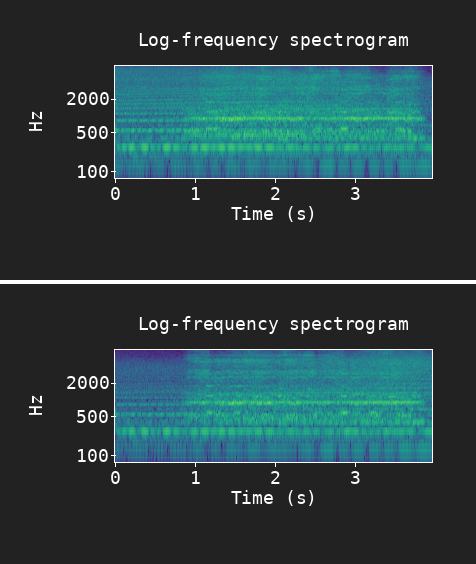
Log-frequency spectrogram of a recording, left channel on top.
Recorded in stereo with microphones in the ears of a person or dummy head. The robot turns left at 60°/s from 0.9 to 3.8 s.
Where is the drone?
60° left (ahead or behind); by 4.0 s 55° right (ahead or behind).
